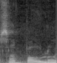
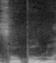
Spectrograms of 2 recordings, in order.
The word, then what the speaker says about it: São Paulo: Oh, San Paulo ya, bukan Sao Paulo ya bacanya ya.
